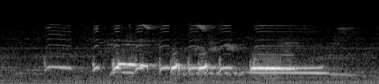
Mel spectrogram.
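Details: Singing Bangkok zebra dove: quick jerky cooing notes run into a long, steady, purring coo that falls away at the finish, loud and close against a low hum.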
